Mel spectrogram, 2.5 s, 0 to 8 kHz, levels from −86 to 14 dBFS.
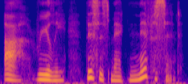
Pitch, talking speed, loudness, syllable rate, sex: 175 Hz, 120 wpm, -19 LUFS, 4.6 syllables/s, female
